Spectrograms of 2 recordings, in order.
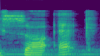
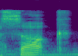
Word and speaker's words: Sarek: Some say Sar, others pronounce his hensing name Sark. The more mundane walk of life pronounce his name as Sarak due to this being how it's spoken during the episodes.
